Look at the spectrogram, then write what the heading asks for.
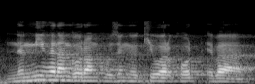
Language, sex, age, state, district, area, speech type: Bodo, male, 30-45, Assam, Chirang, rural, spontaneous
